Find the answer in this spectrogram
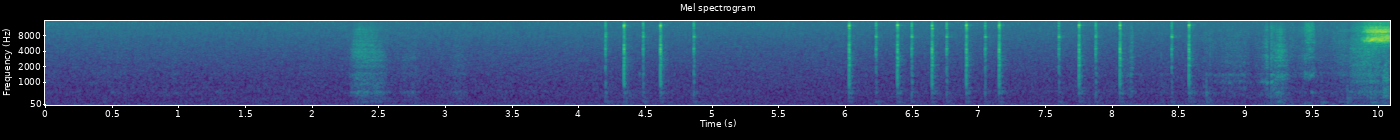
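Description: Quiet, irregular runs of light clicks on a computer keyboard, a few about four seconds in and a longer run from about six to nine seconds, after a brief soft puff of noise about two seconds in.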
